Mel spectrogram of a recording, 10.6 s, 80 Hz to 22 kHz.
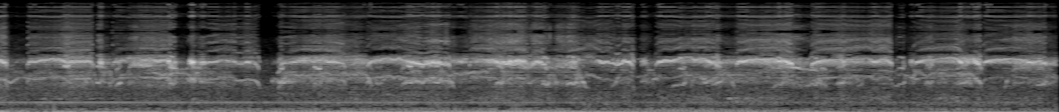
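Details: Young falcons at their nest in 2023 keep up a loud, grating chorus of screams in repeated bouts while the male struggles to feed them. A faint low hum runs underneath.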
